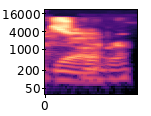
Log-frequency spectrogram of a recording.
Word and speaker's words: Sorber: Sorber, right? Yeah, Sorber. Yeah, that's how you pronounce it.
